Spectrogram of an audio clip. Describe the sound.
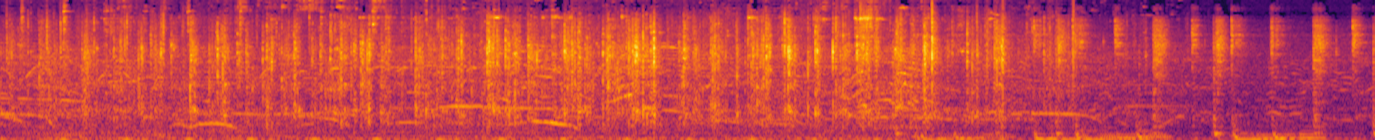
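Heavy Budweiser Clydesdale horses' hooves clip-clop in a steady, busy rhythm over pavement as they set off to make a block around a stadium, set against a loud outdoor crowd with chattering voices throughout.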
